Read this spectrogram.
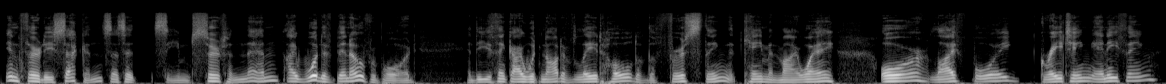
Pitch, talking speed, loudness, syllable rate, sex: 130 Hz, 180 wpm, -22 LUFS, 4.6 syllables/s, male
